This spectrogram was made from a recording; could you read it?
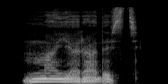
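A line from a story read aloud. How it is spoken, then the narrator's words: Breathy exhale. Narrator (Russian): выдохнул он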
